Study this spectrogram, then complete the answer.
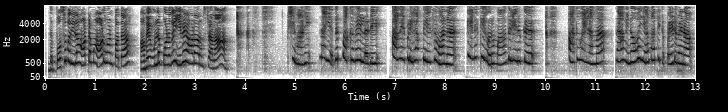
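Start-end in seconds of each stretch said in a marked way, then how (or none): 4.9-12.9 broken sobbing, higher voice. Acted. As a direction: sob out the hurtful words. Hurt girl sobbing to friend. (தோழியிடம் அழுதபடி சொல்லும் பெண், விம்மல் குரல்)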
